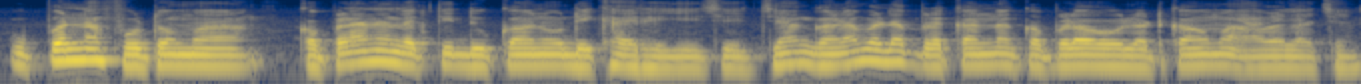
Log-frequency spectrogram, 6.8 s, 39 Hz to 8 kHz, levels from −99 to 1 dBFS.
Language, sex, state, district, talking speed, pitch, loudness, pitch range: Gujarati, male, Gujarat, Valsad, 150 wpm, 130 Hz, -20 LUFS, 120-135 Hz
